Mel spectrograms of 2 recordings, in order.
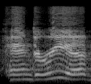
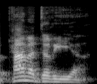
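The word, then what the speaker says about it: panadería: here it's the rocket pandaria mexican bakery not too shabby i pronounced it wrong it's a panaderia so yeah i'll give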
